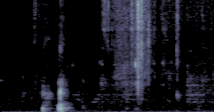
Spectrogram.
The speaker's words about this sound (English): Sorry, I'm chewing a hamburger.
